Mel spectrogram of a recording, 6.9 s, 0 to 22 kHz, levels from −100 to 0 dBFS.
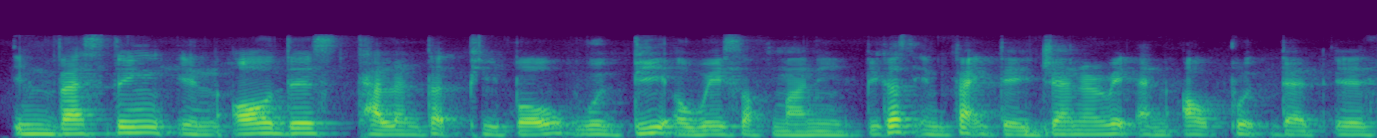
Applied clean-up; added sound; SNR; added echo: neural mask model Resemble Enhance denoiser.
